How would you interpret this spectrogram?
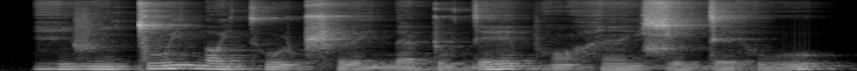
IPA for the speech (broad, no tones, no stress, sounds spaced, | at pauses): ɦ i v ĩ ǀ u j n ɔ j t̪ʰ u ʈ͡ʂʰ ɘ j n̪ ɛ ʈ u d̪ e bʱ ɔ̃ h ɛ̃ j ʑ ɘ j d e h u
